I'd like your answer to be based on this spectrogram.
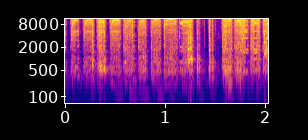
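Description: A hole saw on a basic 18-volt cordless drill grinds harshly through material in quick, repeated rasping bursts, loud and close, with no talking.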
